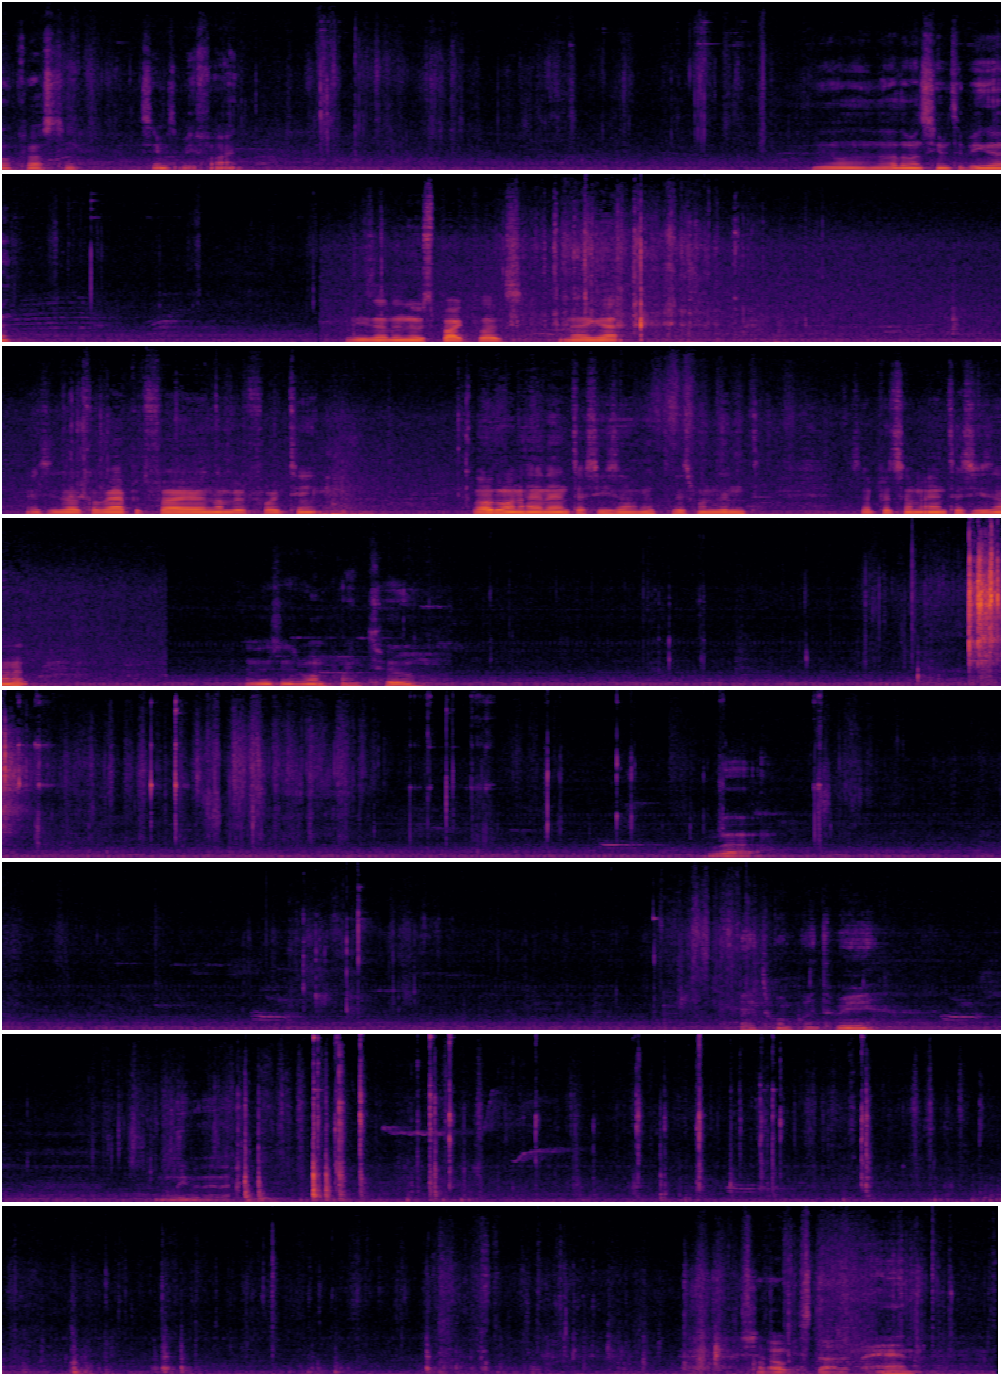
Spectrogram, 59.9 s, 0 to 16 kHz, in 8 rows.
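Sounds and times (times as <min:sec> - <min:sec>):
small metal parts clicking: 0:29.7 - 0:30.4, 0:33.0 - 0:35.3
faint bird chirps: 0:33.8 - 0:35.0, 0:38.3 - 0:40.9, 0:44.4 - 0:45.6, 0:47.8 - 0:49.4, 0:50.4 - 0:50.8
small metal clicks: 0:47.3 - 0:51.6.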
